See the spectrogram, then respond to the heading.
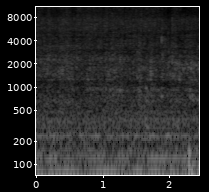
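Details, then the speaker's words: Refrigerator after water filter change: water gushes unevenly with low spitting and gurgling as trapped air purges from the line; flow keeps sputtering, drain until the air is out. "notice how it doesn't start stop flowing right away but you can hear all that air something you got to keep an eye on"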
